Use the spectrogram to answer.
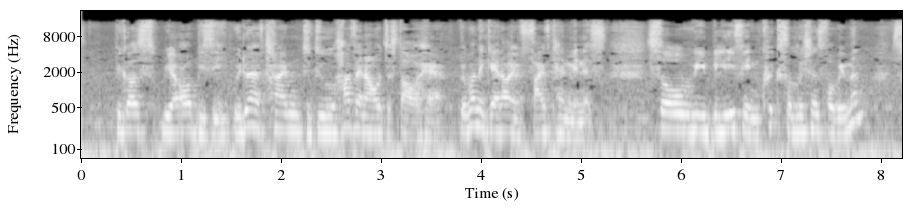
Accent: Singapore; now in Beijing, China; I'm from Singapore. I'm a mother of two. I have two young boys, age 4 and 7. So I'm half based in Singapore and half in Beijing.

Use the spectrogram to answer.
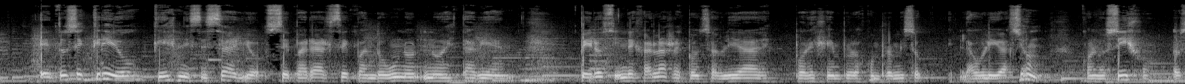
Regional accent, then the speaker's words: Soldini, Santa Fe, Argentina; soy de Soldini. Te puedo hablar, por ejemplo, de la separación a pareja, de un divorcio. Bueno, yo tengo 72 años.

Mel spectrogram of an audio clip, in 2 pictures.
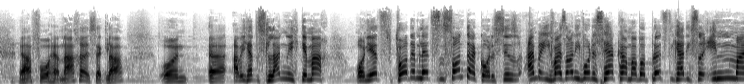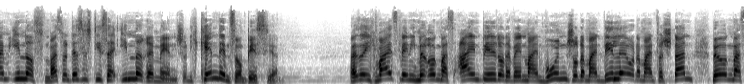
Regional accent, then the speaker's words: Baden-Württemberg, Germany; ich bin Schwabe

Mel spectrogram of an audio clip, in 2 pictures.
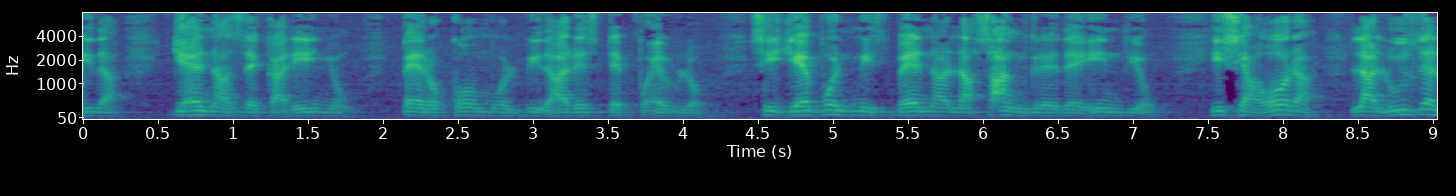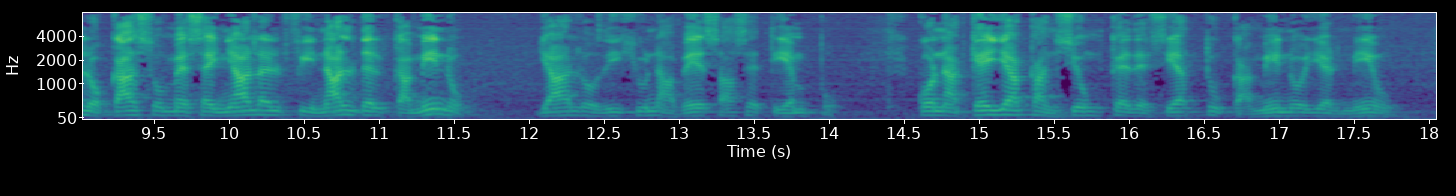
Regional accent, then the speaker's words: Guadalajara, Jalisco, Mexico; Señores, soy tapatío, yo nací en Guadalajara, en el mero Huentitán, muy cerca de la barranca

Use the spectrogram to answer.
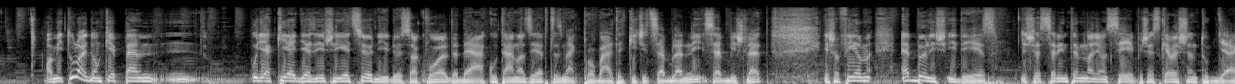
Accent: Hungary; Baromi nehéz nyilván tényleg magyarként olyan filmet csinálni, ami nekünk a francos amerikai filmeken szocializálódott

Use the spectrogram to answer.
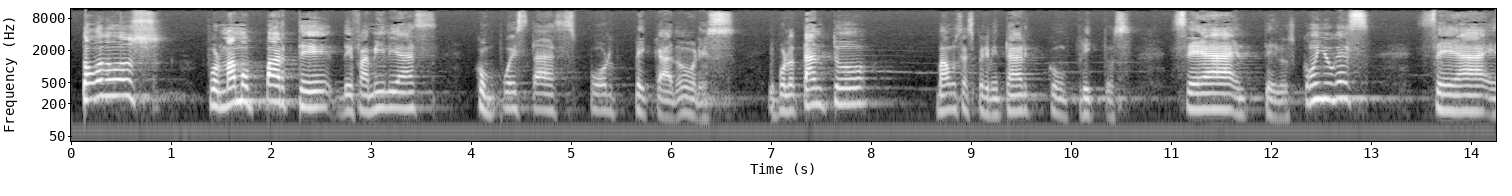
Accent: Yucatán, Mexico; hay un árbol en Yucatán, en mi tierra, que se llama Chechen

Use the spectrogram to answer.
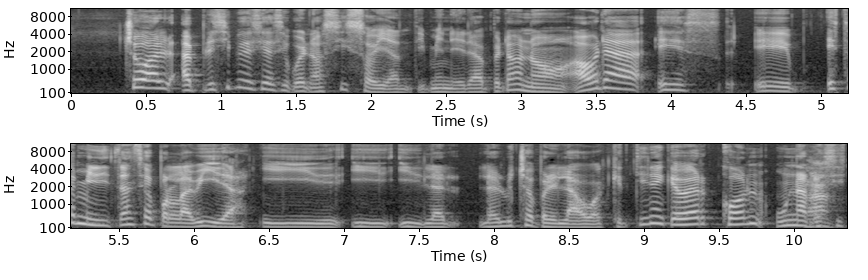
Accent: Catamarca, Argentina; me traen a Buenos Aires, todo el mundo sabe todo, y yo vengo de Catamarca

